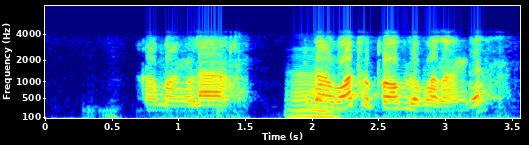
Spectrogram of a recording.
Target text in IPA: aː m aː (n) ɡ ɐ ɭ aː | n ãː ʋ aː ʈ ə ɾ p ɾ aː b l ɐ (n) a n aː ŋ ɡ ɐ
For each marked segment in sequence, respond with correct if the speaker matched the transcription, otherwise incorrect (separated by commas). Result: incorrect, incorrect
